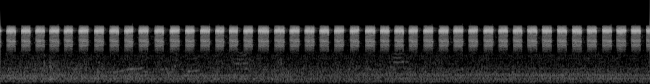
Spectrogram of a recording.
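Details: Italian cicada recorded at Lake Garda (Gardasee), its strident song a relentless series of buzzy pulses at a steady rate of about three per second, loud and clear over faint low background sound.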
